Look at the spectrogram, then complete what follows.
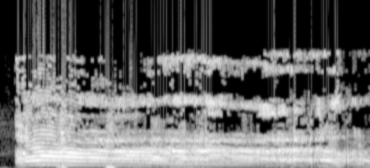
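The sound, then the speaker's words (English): Several voices let out a sustained, loud theatrical scream that slides into drawn-out moaning and groaning, a mock Mortal Kombat-style fatality death wail held for about three seconds with no words spoken. “You should all scream now because I'm punching your heads of your bodies.”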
